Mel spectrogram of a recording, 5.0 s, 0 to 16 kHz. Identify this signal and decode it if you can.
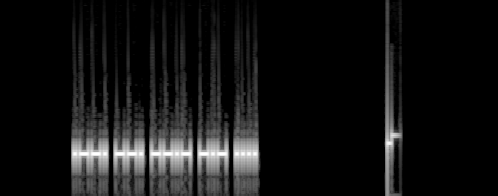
Morse code, heard as a keyed tone, about 40 wpm, 700 Hz. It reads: PGQKH
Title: Code Groups - 5 Letters - 40wpm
